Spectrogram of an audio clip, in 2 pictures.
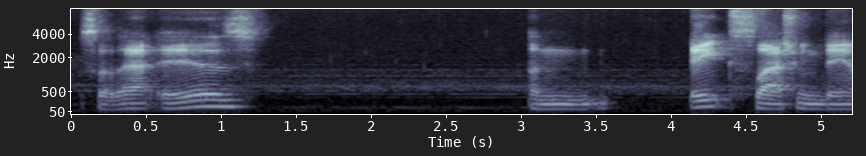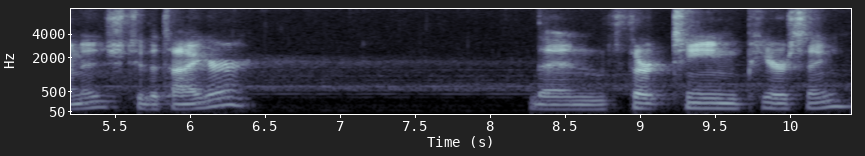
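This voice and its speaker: A man's voice: lowish voice, extremely slow, pauses often, pushed and bright, faint music behind. A man running a tabletop game as game master, explaining rules and narrating plainly.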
